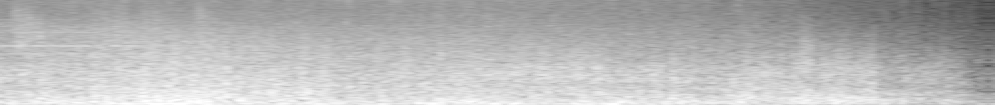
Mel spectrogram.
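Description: A Washington DC thunderstorm brings heavy rain and deep, rolling thunder, loud and continuous before easing off at the very end.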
